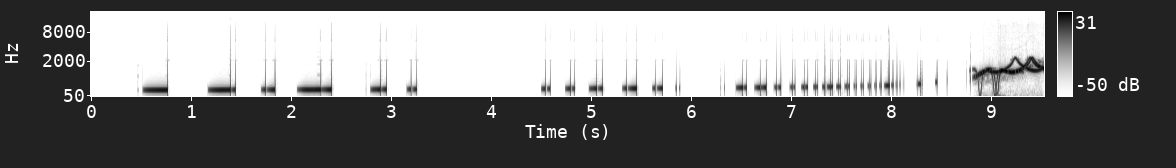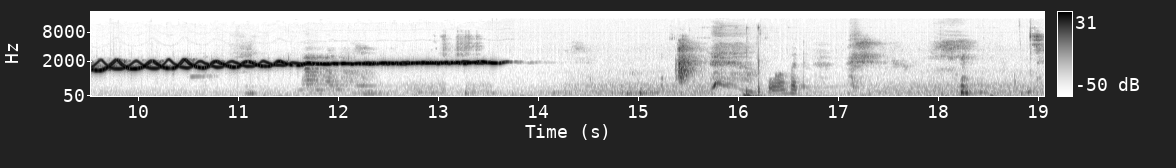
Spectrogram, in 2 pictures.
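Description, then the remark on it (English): A sonified signal of a black hole forming: short tonal beeps quicken and climb in pitch, then break into a loud warbling whistle that settles into a steady, high kettle-like tone for several seconds before fading into scattered noise. “sounds like a kettle, doesn't it?”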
